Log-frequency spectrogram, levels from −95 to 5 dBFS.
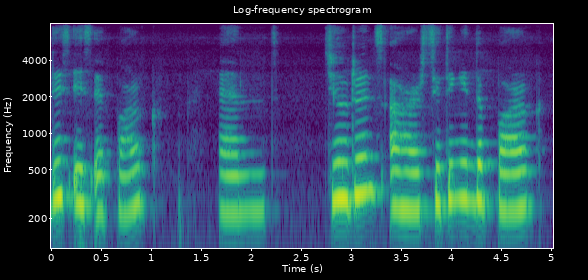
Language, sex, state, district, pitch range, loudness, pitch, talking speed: English, female, Mizoram, Aizawl, 235-280 Hz, -17 LUFS, 245 Hz, 130 wpm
